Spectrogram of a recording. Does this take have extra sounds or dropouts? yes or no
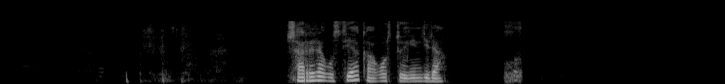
yes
